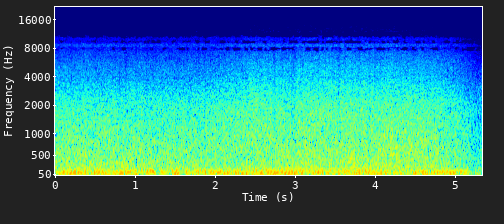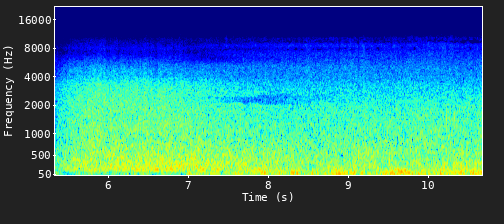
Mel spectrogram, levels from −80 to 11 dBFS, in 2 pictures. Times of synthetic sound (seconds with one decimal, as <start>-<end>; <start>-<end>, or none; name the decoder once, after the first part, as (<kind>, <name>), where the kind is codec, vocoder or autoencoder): 0.0-0.5 (vocoder, Vocos)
